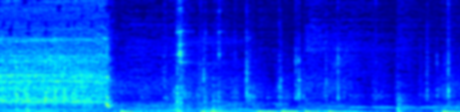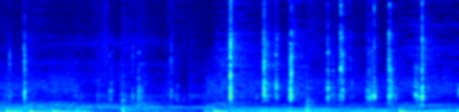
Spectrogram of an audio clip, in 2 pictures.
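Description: A power drill whirs in short bursts while backing a screw out of scrap brass hardware, the buzzing pulses separated by clicks and handling clatter, close and fairly loud throughout.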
